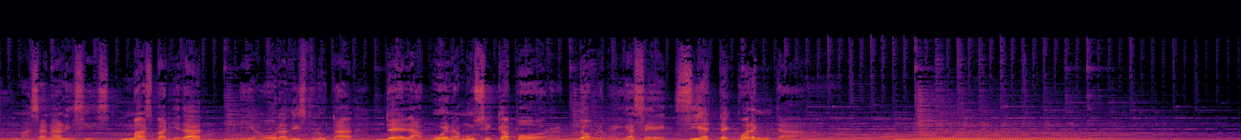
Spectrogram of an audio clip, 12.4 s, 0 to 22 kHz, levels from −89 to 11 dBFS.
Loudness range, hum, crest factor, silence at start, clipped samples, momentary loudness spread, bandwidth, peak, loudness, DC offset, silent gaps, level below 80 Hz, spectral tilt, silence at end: 6 LU; none; 16 dB; 0 s; under 0.1%; 13 LU; 16 kHz; -14 dBFS; -29 LUFS; under 0.1%; none; -40 dBFS; -5 dB/octave; 0 s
